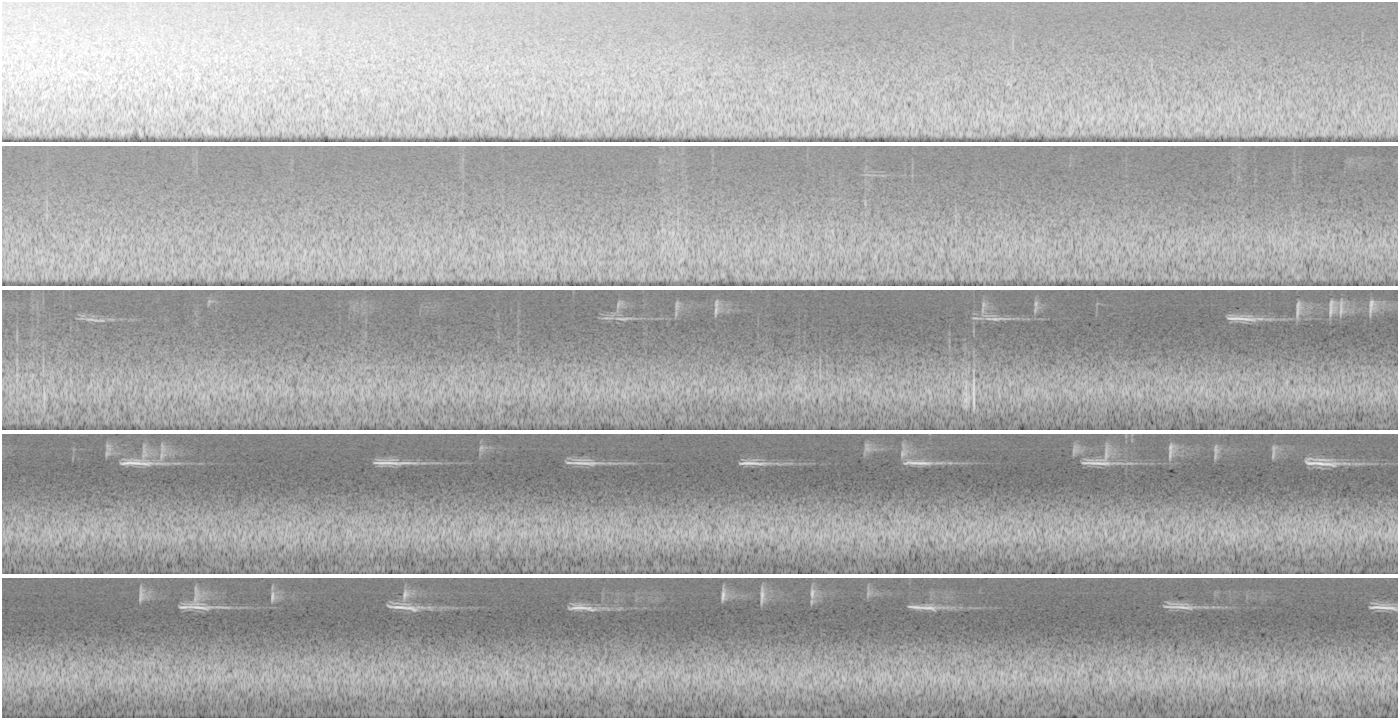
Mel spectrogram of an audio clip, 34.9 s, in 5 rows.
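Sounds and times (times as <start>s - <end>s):
canal soundscape: 0.0s - 17.0s.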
